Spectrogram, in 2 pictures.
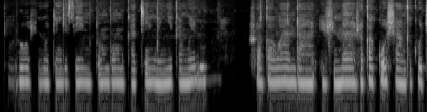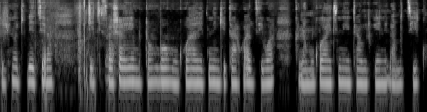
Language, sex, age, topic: Ndau, female, 18-24, health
